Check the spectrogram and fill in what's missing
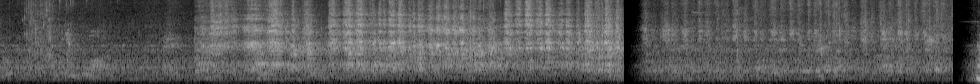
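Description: Liquid sloshing and trickling as half a cup of milk and homemade broth go into a pot of soup, a continuous close pouring sound with a brief break near the end.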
